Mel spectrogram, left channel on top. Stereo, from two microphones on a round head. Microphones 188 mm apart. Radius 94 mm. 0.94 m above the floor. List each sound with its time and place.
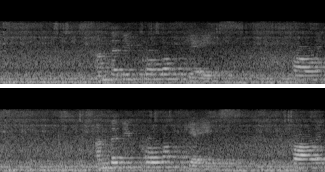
0.9 s a woman speaking: 50° right (ahead or behind), 2.0 m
